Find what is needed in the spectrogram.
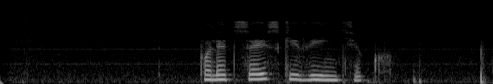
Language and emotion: Russian, neutral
